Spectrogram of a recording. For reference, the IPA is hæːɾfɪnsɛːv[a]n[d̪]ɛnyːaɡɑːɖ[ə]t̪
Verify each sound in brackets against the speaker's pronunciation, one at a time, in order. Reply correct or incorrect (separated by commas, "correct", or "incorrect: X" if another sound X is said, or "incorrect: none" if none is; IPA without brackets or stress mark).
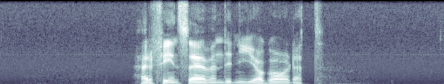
incorrect: ə, correct, correct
